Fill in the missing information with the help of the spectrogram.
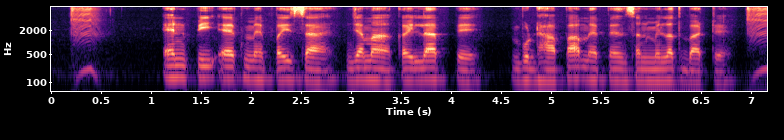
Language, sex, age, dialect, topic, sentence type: Bhojpuri, male, 25-30, Northern, banking, statement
